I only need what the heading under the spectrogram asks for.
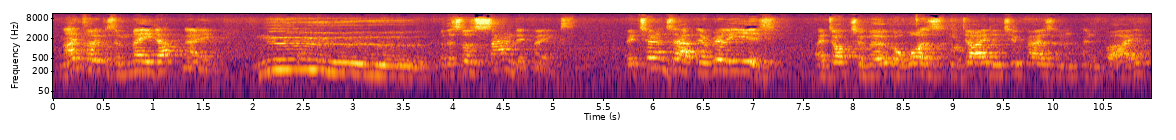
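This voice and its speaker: A man's voice: sits high, animated, measured pace, few pauses, fairly bright tone. A middle-aged British man with a British accent, giving a chatty university lecture and asking the audience questions. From Britain. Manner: chatty, asks the audience questions, self-deprecating asides. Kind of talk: public lecture to students. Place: large theatre hall with an audience. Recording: very echoey hall, far-off and noisy.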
